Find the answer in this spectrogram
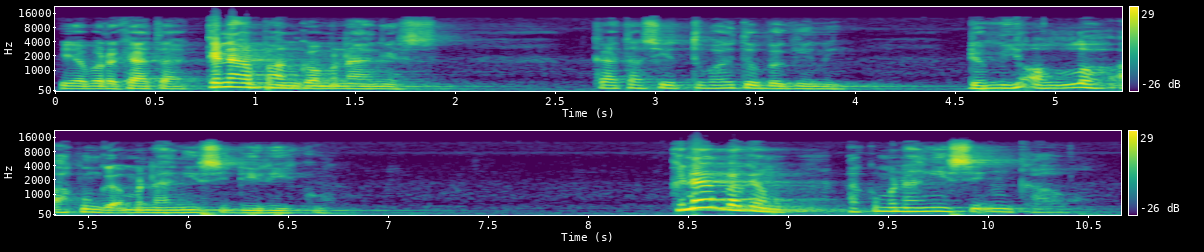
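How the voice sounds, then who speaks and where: A man's voice: mid-range voice, lively intonation, moderate pace, long pauses. Man preaching in an echoey hall. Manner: acts out dialogue, swings from loud to hushed. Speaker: religious teacher. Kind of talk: sermon with told story.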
